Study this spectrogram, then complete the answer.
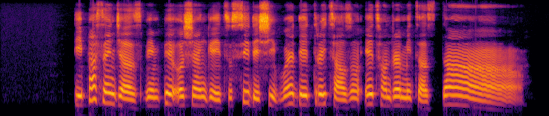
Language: Nigerian Pidgin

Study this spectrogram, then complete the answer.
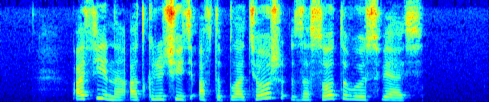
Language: Russian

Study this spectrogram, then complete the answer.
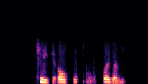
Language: Punjabi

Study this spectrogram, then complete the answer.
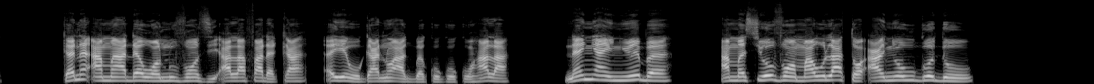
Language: Ewe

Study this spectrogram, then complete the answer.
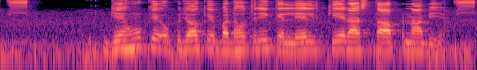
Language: Maithili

